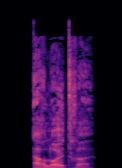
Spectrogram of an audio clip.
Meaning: inflection of erläutern: 1. first-person singular present 2. first/third-person singular subjunctive I 3. singular imperative
- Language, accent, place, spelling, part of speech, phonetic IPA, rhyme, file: German, Germany, Berlin, erläutre, verb, [ɛɐ̯ˈlɔɪ̯tʁə], -ɔɪ̯tʁə, De-erläutre.ogg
